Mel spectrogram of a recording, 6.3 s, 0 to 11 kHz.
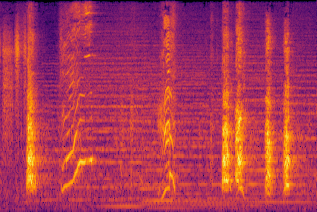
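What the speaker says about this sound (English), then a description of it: "I like the doggy." Dog barks in the Dragon Age 2 video game, several short sharp barks in quick pairs near the end, with earlier rising whimper-like yips, over a low game ambience and music hum.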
